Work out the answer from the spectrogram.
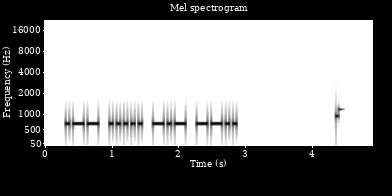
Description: Morse code, heard as a keyed tone, about 22 wpm, 700 Hz. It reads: W5KZ
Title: USA Call Signs 22wpm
